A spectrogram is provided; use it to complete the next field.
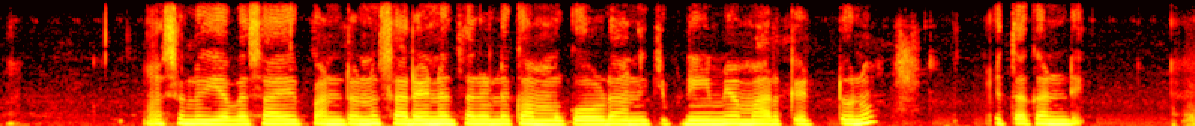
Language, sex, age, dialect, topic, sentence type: Telugu, female, 18-24, Telangana, agriculture, statement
